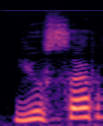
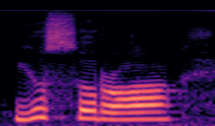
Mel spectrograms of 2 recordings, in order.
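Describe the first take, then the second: First: The word ends on a bare consonant. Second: The word ends with a long a vowel. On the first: The speaker calls it wrong. "यहाँ पर हम इसको युसर नहीं पढ़ेंगे" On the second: The speaker calls it right. "बल्कि युसरा"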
